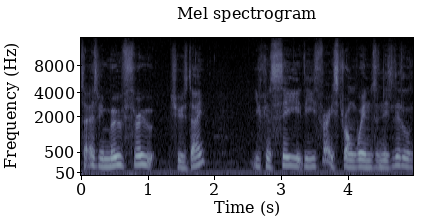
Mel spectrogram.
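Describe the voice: Delivered at a moderate pace, the voice sounds croaky and has vocal fry.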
